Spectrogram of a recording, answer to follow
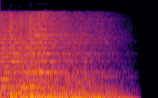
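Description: News channel intro theme music with a heavy bass, fading out near the end and cutting to silence.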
